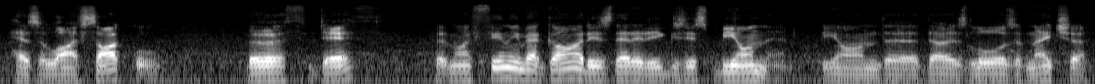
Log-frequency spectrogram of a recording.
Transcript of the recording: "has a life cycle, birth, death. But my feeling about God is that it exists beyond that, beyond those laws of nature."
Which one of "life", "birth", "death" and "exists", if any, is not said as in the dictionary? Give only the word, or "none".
none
